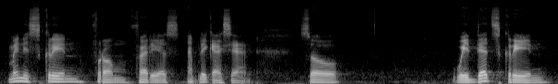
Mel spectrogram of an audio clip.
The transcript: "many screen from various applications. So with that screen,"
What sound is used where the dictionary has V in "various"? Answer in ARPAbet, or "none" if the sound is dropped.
F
